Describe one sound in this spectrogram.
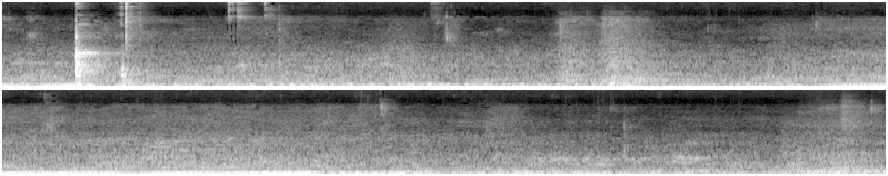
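A young woman chews and slurps food close by.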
